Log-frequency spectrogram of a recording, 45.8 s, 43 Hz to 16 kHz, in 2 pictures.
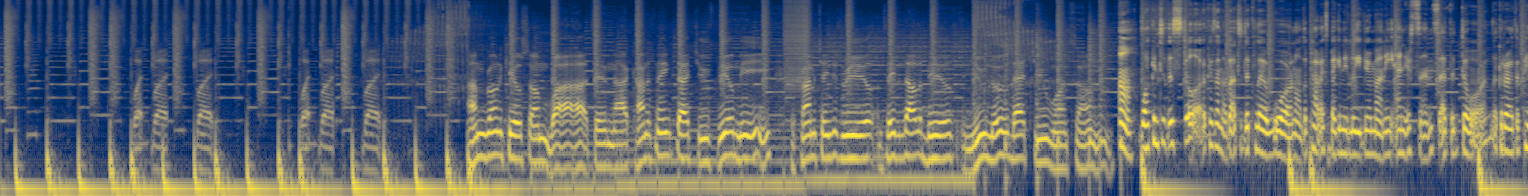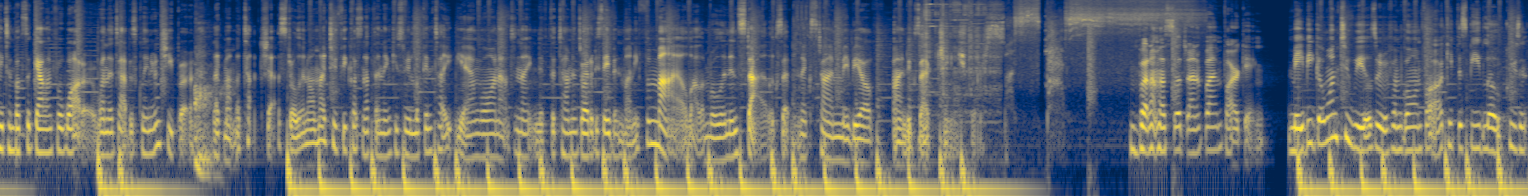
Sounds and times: Music: 0:00.0 - 0:41.5, 0:42.3 - 0:45.8.

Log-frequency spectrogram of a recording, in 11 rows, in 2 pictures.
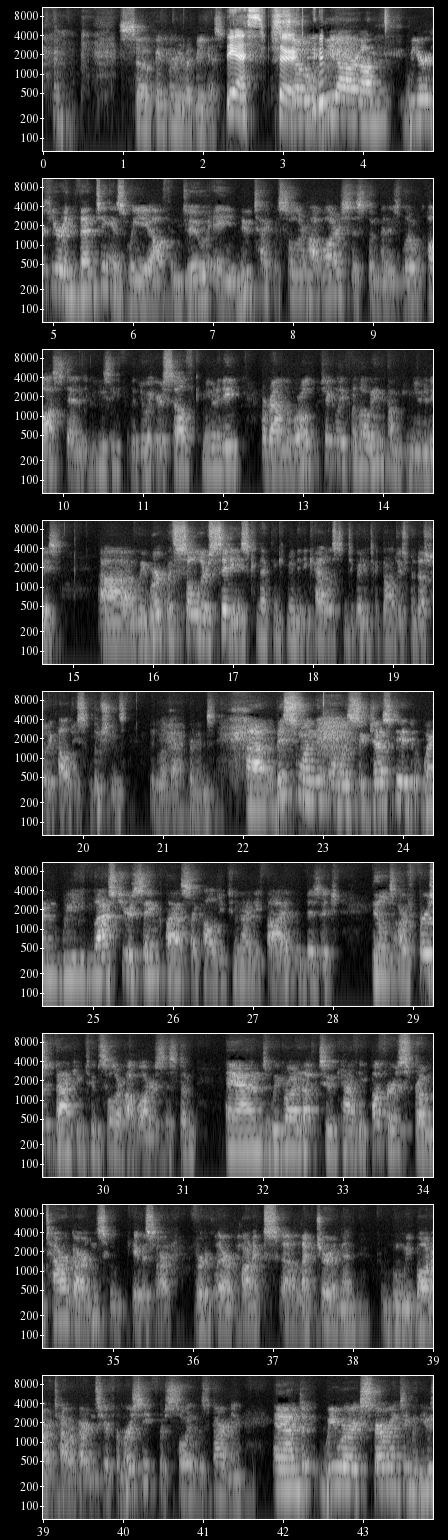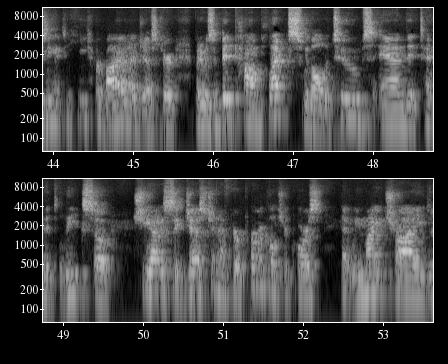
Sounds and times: Speech: 0:00.0 - 0:53.6.

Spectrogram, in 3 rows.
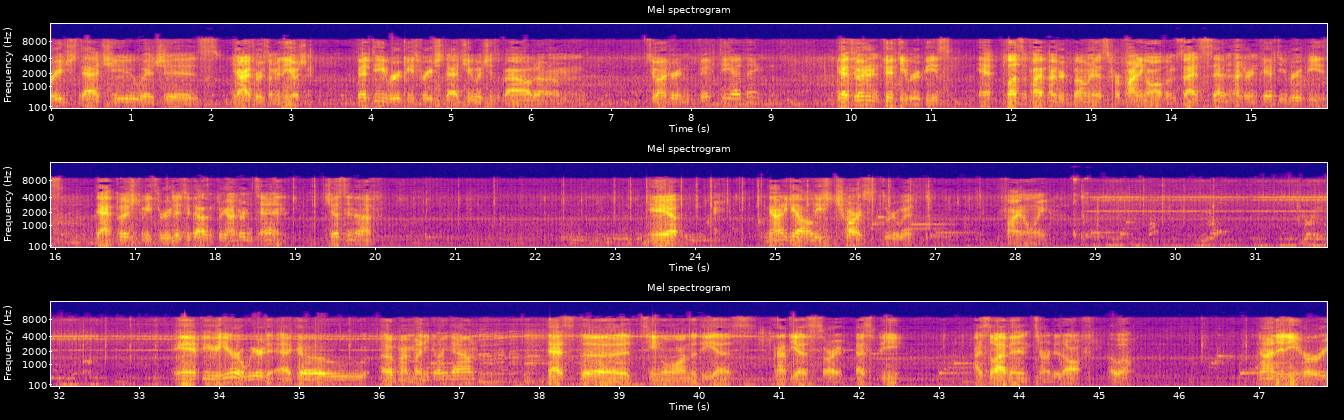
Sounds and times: Speech: 0:00.0 - 0:06.7, 0:07.4 - 0:09.0, 0:09.8 - 0:20.1, 0:22.8 - 0:27.0, 0:27.9 - 0:28.5, 0:33.4 - 0:42.6, 0:43.4 - 0:45.5, 0:47.0 - 0:47.8.

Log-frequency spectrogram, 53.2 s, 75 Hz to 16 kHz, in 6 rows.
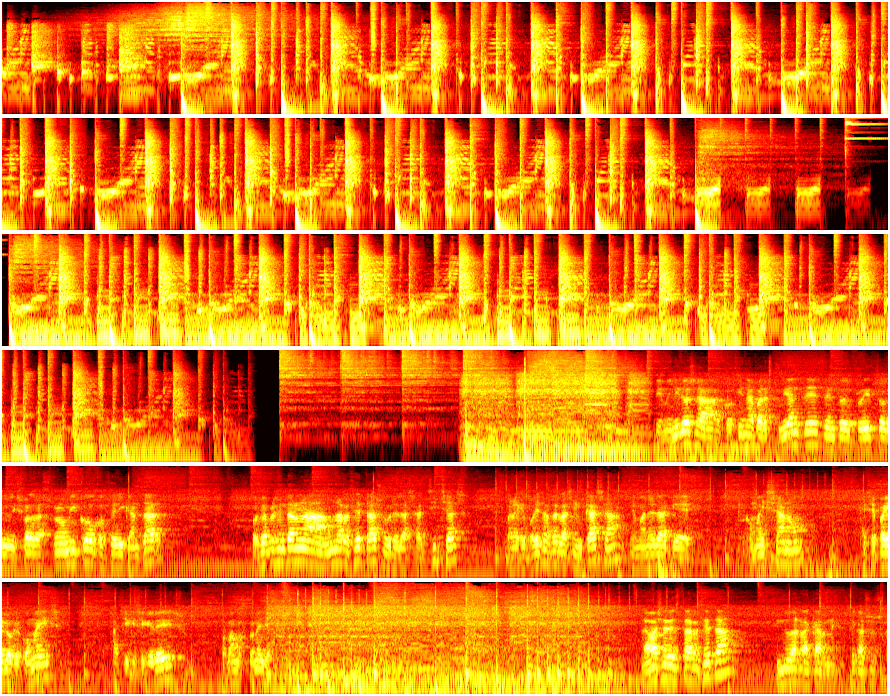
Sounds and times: Music: 0:00.0 - 0:53.1.

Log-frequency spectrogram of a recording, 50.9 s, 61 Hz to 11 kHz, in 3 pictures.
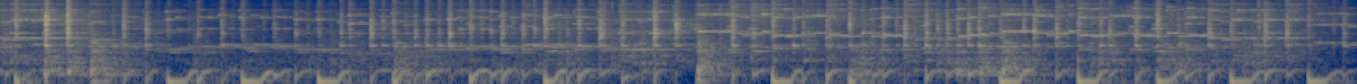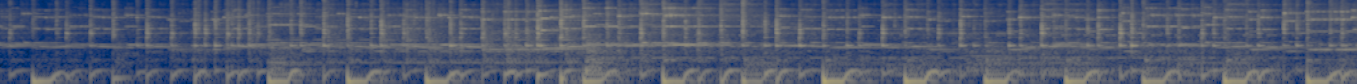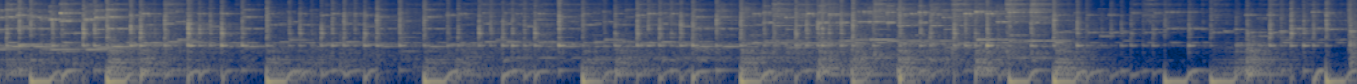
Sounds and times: Percussion: 0:00.0 - 0:50.8.

